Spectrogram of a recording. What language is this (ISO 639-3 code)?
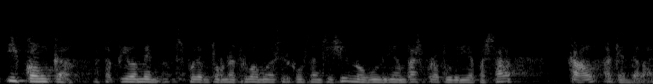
cat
